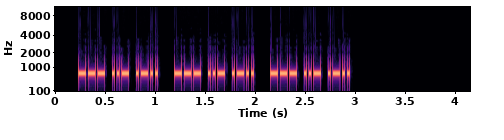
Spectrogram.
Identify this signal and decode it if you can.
Morse code, heard as a keyed tone, about 50 wpm, 690 Hz. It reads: OUL OUL OUL
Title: Multi-letter Phonemes Repeated 3x 50wpm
